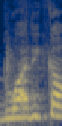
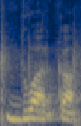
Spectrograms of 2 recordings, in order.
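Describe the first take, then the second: First: It is said with an 'i' before 'ka'. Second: It is said without an 'i' before 'ka'. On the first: The speaker calls it wrong. "द्वारिका जो है वो शब्द गलत है" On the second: The speaker calls it right. "द्वारका होता है"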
